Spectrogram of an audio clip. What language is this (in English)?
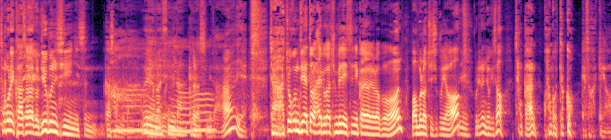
Korean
